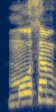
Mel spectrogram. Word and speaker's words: मौसम: ऐसे नहीं पढ़ना। मौसम मौसम पढ़ोगे तो ओ की मात्रा का उच्चारण हो जाएगा। कैसे पढ़ेंगे? मौसम। औ करके उच्चारण निकालेंगे।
